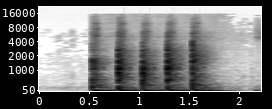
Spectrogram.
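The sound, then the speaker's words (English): Five firm, evenly spaced knocks on a house door as officers serve an arrest warrant in Liberty, Clay County, Missouri. The knocks are loud and resonant with a short ring after each blow, followed by a brief quiet tail with no talking. “No answer. Where'd he go?”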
